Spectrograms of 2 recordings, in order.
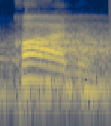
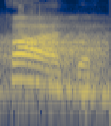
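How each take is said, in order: Both takes have the same delivery.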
